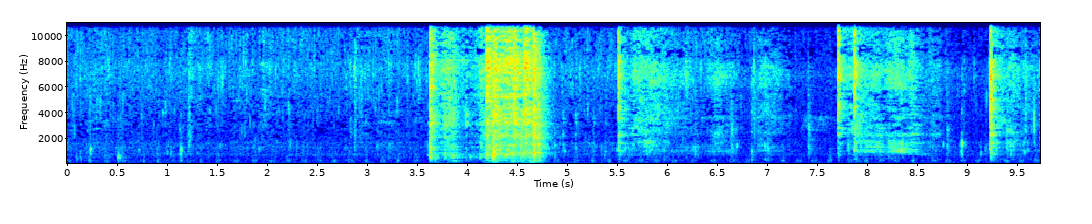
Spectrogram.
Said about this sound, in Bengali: এবারে ঢাকনা খুলে এর মধ্যে আমি ভেজে রাখা মাছগুলো দিয়ে দেবো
